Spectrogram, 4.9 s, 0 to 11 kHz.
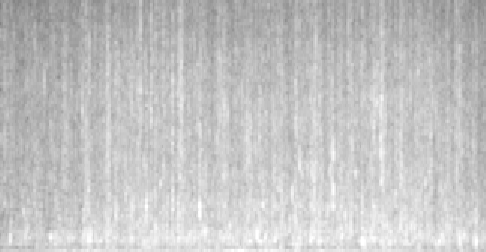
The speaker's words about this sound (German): ist dann halt in der Mitte dieses Wasserloch, nicht riesig, also 4-5 Meter Durchmesser, in der Mitte entspringt diese Quelle. Und ich gehe jetzt mal ganz dicht dran, dass man das auch wirklich hört.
